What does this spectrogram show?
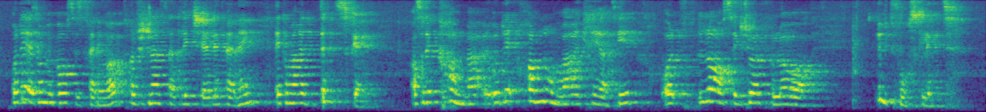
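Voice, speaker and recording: A woman's high-pitched voice comes through noticeable background noise and audible room echo. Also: ordinary pitch variation, moderate pace. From Bergen, western Norway. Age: 40s. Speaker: fitness coach and entrepreneur. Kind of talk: casual chat. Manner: halting.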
